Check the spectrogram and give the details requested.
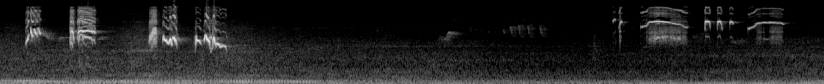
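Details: Orange-headed thrush morning song used as a lure for silent males: a few loud buzzy whistled notes early, then quiet, then high thin rising and falling whistles later, with faint low traffic rumble beneath.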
